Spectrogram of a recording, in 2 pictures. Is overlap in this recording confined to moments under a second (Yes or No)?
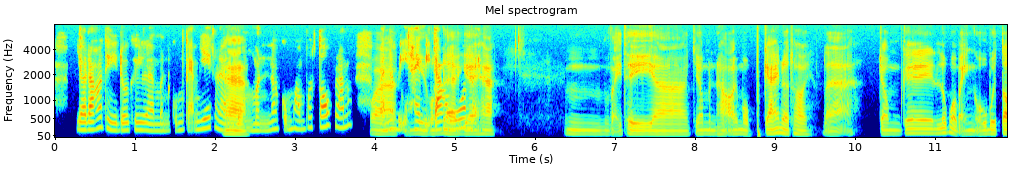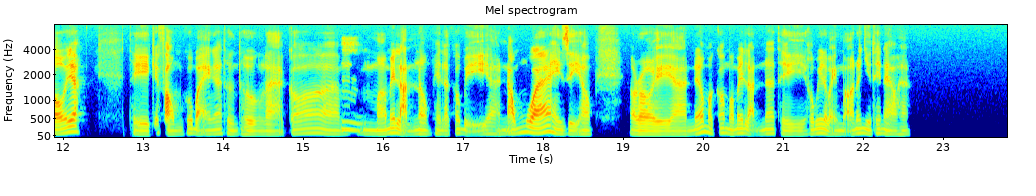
No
